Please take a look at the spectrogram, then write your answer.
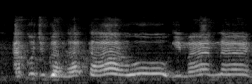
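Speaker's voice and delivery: slow, high mock wail; orang S bingung. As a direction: drag it out like a helpless, tearful friend. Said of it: "Maka S akan jawab". (merengek pelan dan tinggi, pura-pura bingung)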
